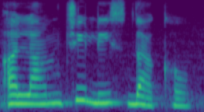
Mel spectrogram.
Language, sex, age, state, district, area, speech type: Marathi, female, 18-30, Maharashtra, Mumbai City, urban, read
